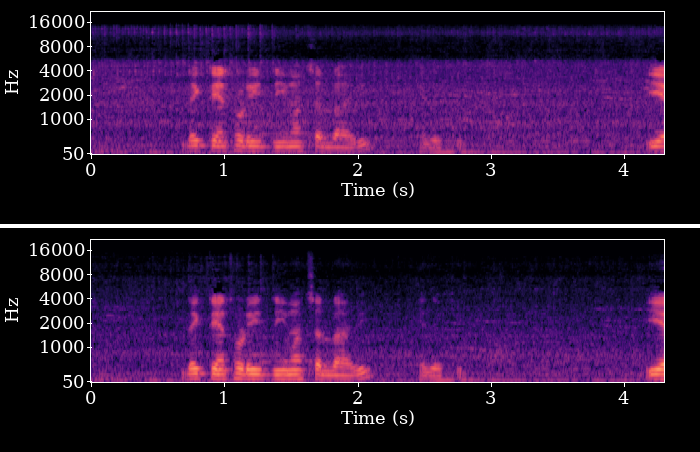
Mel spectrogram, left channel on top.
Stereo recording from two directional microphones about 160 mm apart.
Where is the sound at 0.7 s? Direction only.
75° right (ahead or behind).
